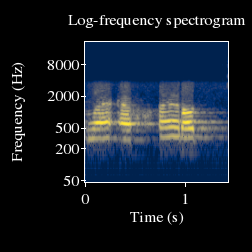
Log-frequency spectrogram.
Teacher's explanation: مفخم الخاء والراء معا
